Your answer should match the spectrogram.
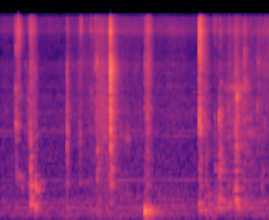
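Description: Faint, scattered clicks and light knocks of plastic detergent bottles being handled over a toilet bowl, with one duller thump a little past halfway.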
